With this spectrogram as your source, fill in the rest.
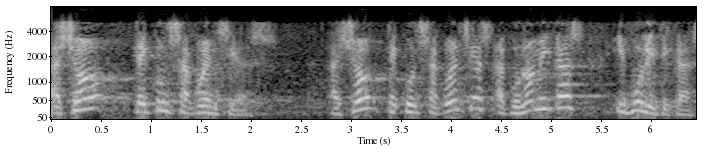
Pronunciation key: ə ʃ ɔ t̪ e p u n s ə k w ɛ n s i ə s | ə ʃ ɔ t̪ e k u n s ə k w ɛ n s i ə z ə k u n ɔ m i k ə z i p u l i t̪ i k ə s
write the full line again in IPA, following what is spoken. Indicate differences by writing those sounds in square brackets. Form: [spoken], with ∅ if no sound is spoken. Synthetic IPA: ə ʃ ɔ t̪ e [k] u n s ə k w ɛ n s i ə s | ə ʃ ɔ t̪ e k u n s ə k w ɛ n s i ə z ə k u n ɔ m i k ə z i p u l i t̪ i k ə s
